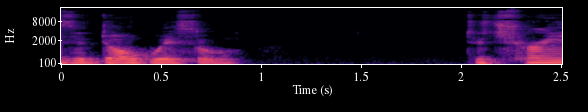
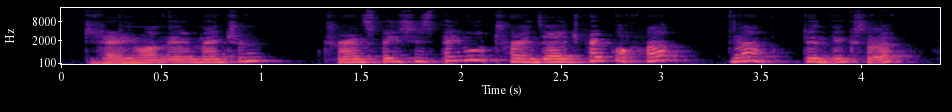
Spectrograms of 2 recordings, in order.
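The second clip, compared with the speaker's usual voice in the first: mock indignation; 8 semitones higher than usual.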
